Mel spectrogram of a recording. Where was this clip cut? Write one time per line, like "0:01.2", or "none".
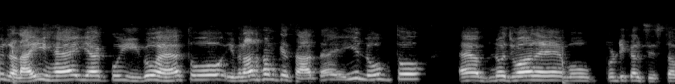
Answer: none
